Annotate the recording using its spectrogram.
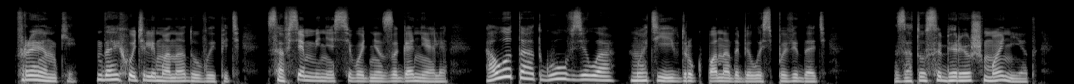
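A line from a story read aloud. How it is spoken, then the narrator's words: Man's chuckle. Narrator (Russian): хохотнул мужчина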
